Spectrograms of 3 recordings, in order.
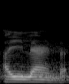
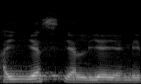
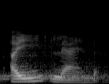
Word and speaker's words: island: is land it is i land yes become silent here okay yes it becomes silent so that is why we need to pronounce it as i land island so there are approximately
